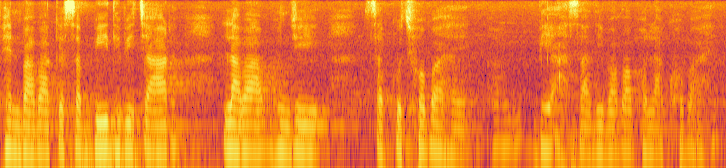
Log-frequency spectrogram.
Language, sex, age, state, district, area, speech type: Maithili, female, 45-60, Bihar, Begusarai, rural, spontaneous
